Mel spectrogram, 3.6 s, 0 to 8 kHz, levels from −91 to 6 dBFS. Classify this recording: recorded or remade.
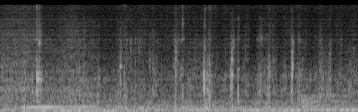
remade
